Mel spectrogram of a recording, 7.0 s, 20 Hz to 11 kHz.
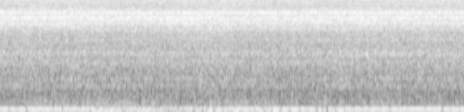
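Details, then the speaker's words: '78 Monte Carlo 305 (5.0) small-block V8, rebuilt 2004, under 50 miles, rebuilt Edelbrock Performer 1406 carb tuned, timing 16° BTDC, idle mixture screws adjusted; deep even burble, no misses, knocks or hunting; normal idle. "Now with the timing advanced to 16 degrees before top dead center, the idle mixing screws are actually making a difference. So this is where the motor is the happiest."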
